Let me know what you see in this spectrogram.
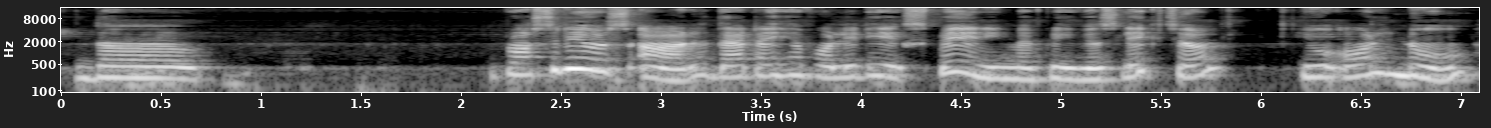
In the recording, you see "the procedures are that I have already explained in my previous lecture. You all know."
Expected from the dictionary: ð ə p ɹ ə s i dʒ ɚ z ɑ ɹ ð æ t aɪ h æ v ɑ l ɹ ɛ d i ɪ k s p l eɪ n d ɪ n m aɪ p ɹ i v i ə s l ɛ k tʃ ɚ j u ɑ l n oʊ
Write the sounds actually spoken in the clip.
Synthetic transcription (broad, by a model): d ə p ɹ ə s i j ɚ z ɑ ɹ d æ t aɪ h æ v ɑ l ɹ ɛ d i ɪ k s p l eɪ n d ɪ n m aɪ p ɹ i v i ə s l ɛ k tʃ ɚ j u ɑ l n oʊ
